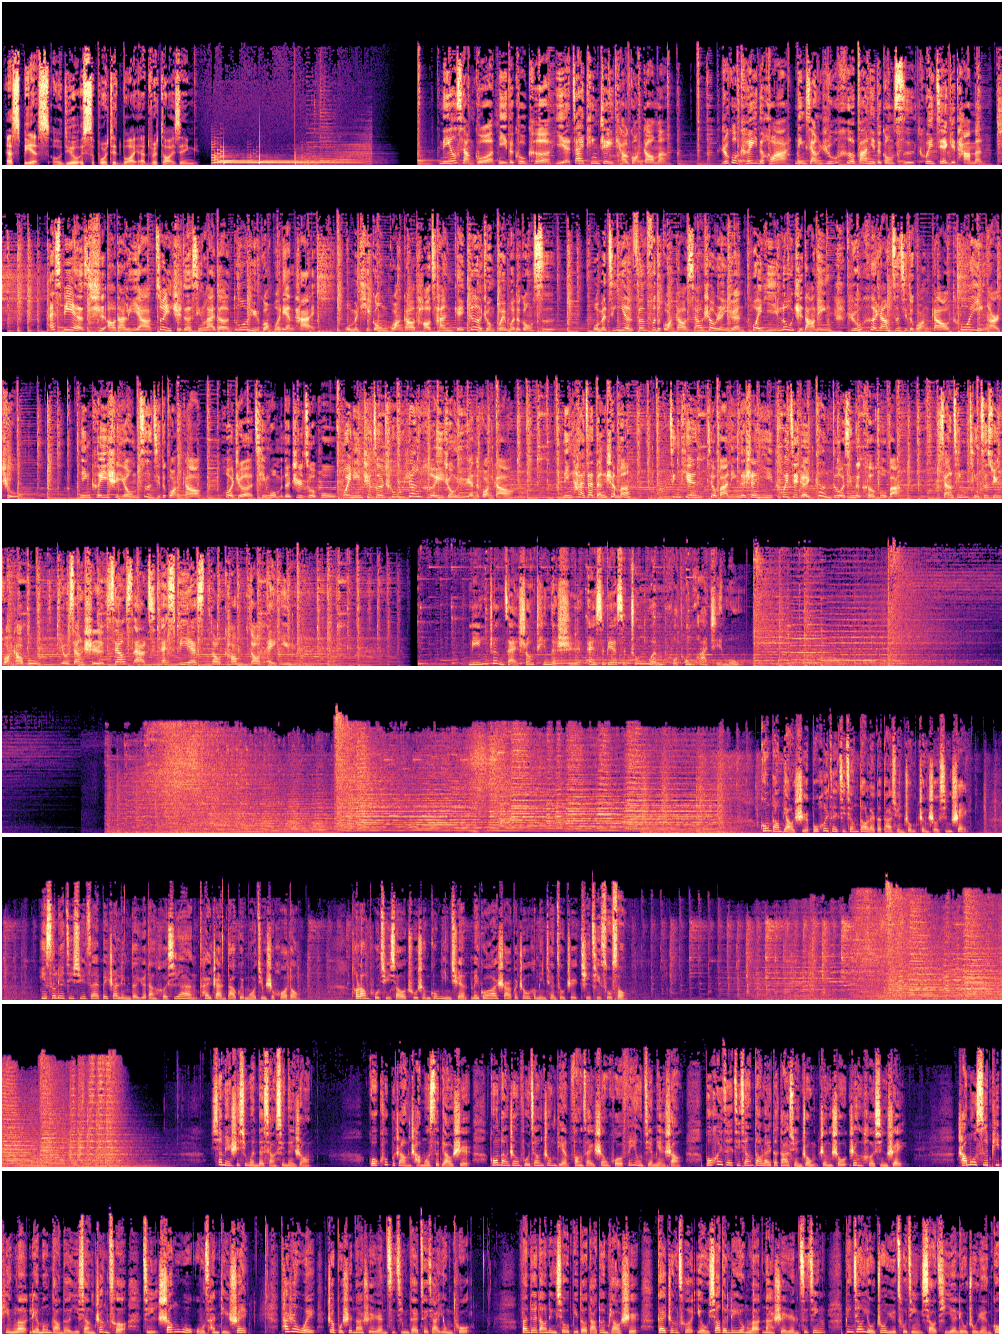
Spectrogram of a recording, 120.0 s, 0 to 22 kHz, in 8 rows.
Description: SBS早新闻（2025年1月23日）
